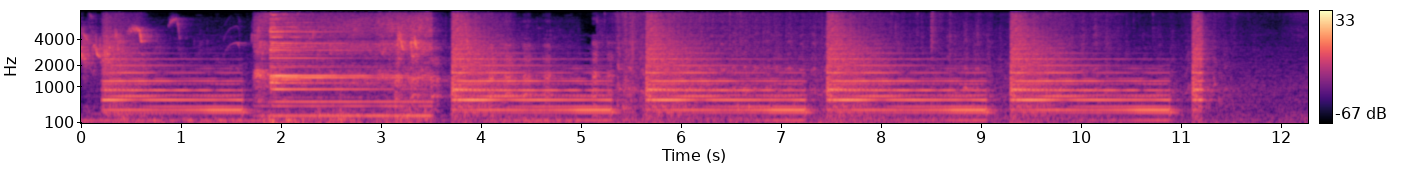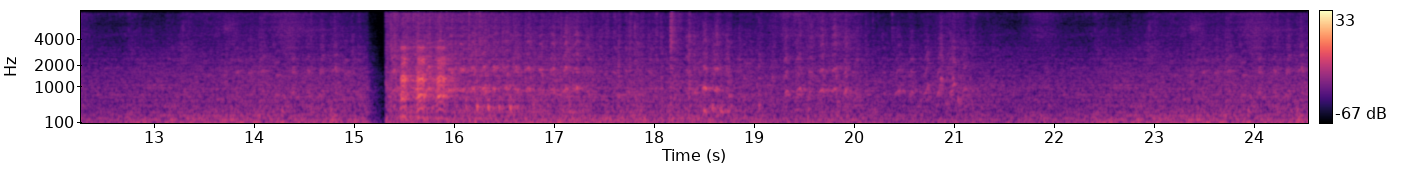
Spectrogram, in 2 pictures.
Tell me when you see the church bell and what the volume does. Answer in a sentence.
You can hear the church bell from 0.2 to 11.2 s, at a steady volume.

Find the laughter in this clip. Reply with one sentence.
The laughter can be heard from 3.1 to 5.3 s and from 15.4 to 16.1 s.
